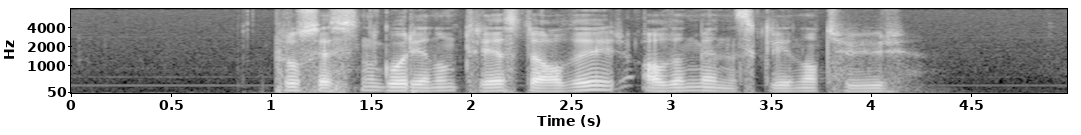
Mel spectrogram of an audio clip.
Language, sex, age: Norwegian, male, 49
